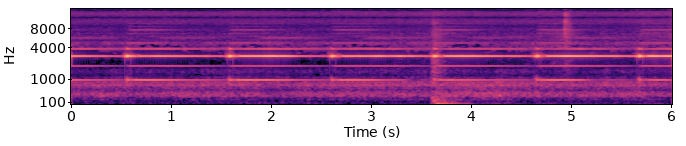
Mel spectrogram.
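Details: Philips IntelliVue MP30 patient monitor alarm with a ZOLL E Series defibrillator, sync and charge pressed manually after a no-shock-advised decision, on a simulated ECG rhythm: steady high alarm tone with regular beeps about once a second.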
